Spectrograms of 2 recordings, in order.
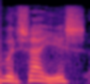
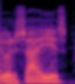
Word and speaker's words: Versalles: Ahora bien, estos Versalles, así como suena, o sea, V-E-R-S-A-L-L-E-S, que es como decimos Versailles, que es como es en francés, acaso, dispensa mi pésimo francés, que se escribe Versailles, que así es como se llama la barriada de Matanzas. Pasa que todo el mundo dice Versailles, Versailles, Versailles, Versailles.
